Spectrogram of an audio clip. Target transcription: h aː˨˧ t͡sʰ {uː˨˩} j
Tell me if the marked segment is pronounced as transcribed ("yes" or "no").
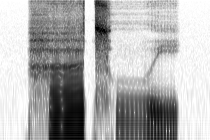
yes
